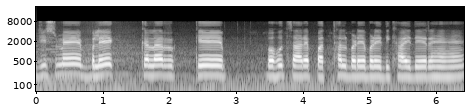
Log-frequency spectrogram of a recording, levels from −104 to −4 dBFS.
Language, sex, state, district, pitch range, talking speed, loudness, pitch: Hindi, male, Jharkhand, Ranchi, 170-190 Hz, 120 wpm, -14 LUFS, 175 Hz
